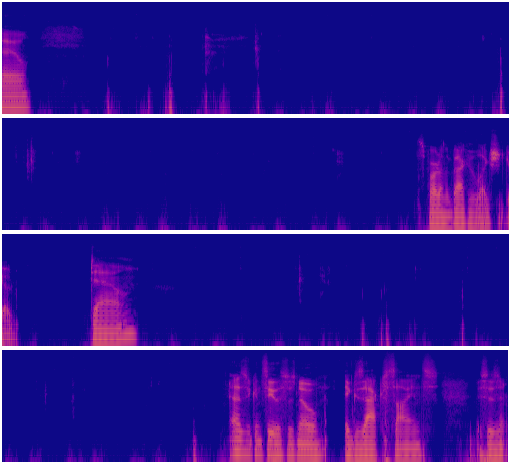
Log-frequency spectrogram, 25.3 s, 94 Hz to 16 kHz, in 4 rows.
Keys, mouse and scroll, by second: 0.7-2.5 drag, 3.6-6.5 drag, 6.6 drag, 7.8 middle drag, 9.1-11.0 middle drag, 11.5-13.8 middle drag, 14.1 middle drag, 21.9-23.3 middle drag.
